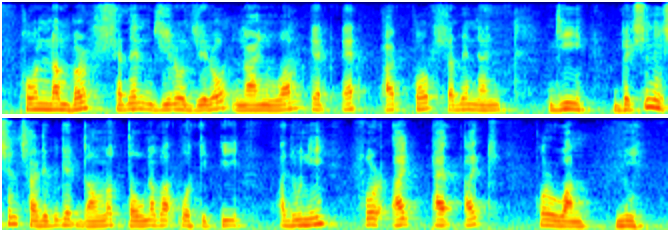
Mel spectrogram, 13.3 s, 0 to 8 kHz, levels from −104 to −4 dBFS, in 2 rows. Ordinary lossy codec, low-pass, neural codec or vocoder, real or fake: none; 7.2 kHz; codec, 44.1 kHz, 3.4 kbps, Pupu-Codec; fake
